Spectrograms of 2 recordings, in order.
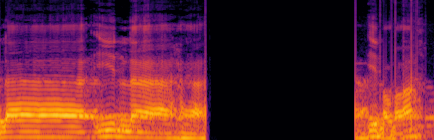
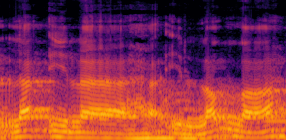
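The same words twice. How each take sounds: First: The vowel in 'la' is held long. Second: The vowel in 'la' is cut short. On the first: Nothing is rightly worshipped except God. The speaker calls it right. "kalau dibaca panjang" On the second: Something is truly worshipped besides God. The speaker calls it wrong. "Jadi la-nya dibuat pendek"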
